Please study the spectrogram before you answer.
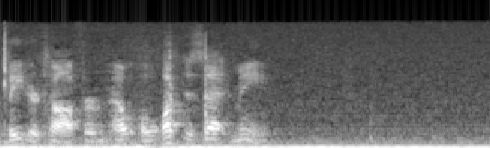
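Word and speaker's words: Wiedertäufer: But it's pronounced Wiedertoffer.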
